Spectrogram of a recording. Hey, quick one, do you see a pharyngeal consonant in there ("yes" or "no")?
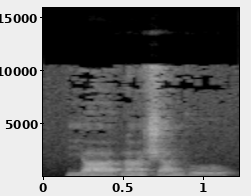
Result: no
